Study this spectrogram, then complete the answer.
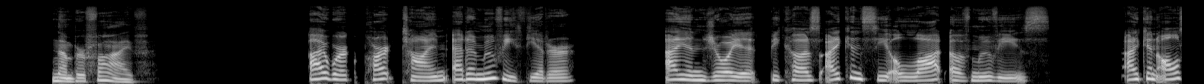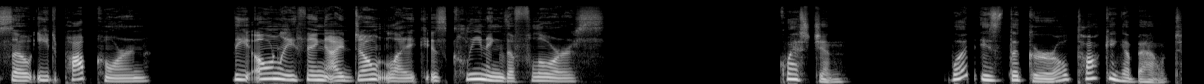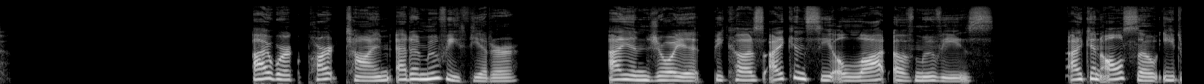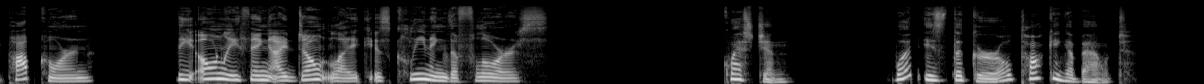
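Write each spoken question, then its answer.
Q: What is the girl talking about?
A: Her part-time job at a movie theater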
